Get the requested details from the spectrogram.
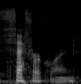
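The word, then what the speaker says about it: Peffercorn: obsessed with Wendy peorn it's like pepper corn no it's like Feer it's like peppercorn yeah but it's PF so you you don't pronounce the p is it feffer corn what it looks like peppercorn but there's an F in there yeah um your last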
